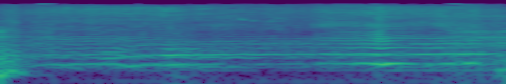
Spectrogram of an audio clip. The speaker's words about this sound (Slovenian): No, in so se približevali tej hiški, se izkaže, da je to čebeljak, ker je ta zelo hitro gotov, ker so se na njega usule čebele.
